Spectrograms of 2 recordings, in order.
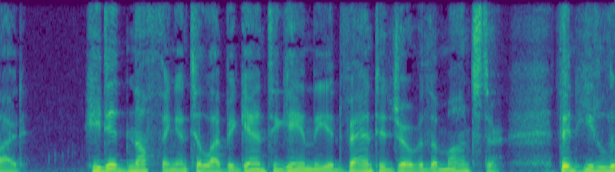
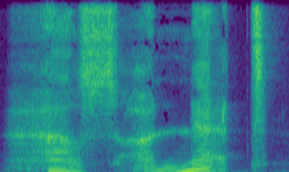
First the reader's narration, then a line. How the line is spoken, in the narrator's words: Matron Malice whispered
